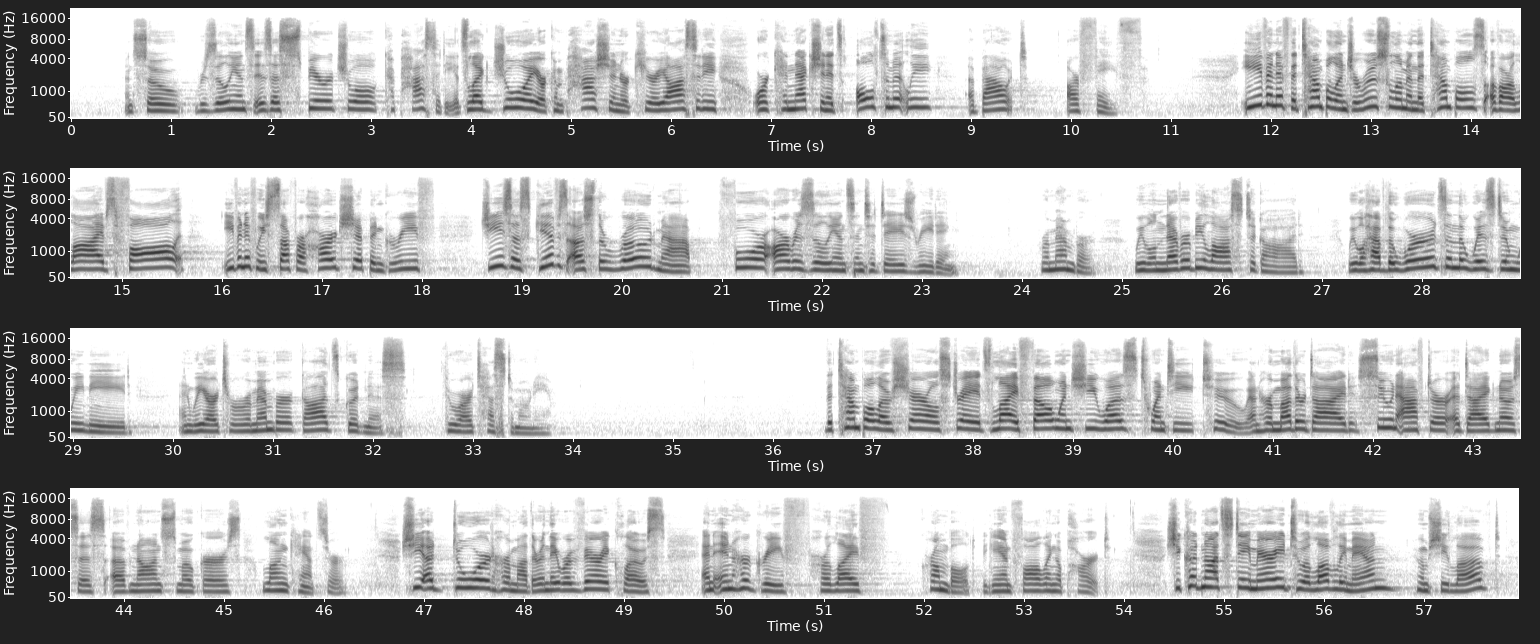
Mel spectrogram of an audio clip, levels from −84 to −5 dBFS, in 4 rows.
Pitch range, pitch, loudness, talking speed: 215-280 Hz, 245 Hz, -30 LUFS, 140 wpm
